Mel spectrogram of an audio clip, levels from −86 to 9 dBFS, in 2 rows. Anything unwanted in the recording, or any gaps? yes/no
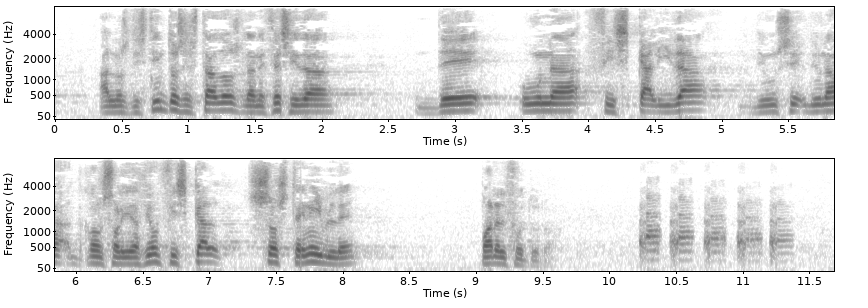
yes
